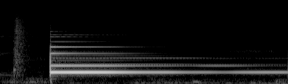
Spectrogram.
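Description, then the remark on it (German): A single bright gong is struck once and rings out with a long, clear, sustained tone that slowly fades, preceded by a brief soft rustle. “Ich finde, der Gong klingt auch schon feierlich, ne?”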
